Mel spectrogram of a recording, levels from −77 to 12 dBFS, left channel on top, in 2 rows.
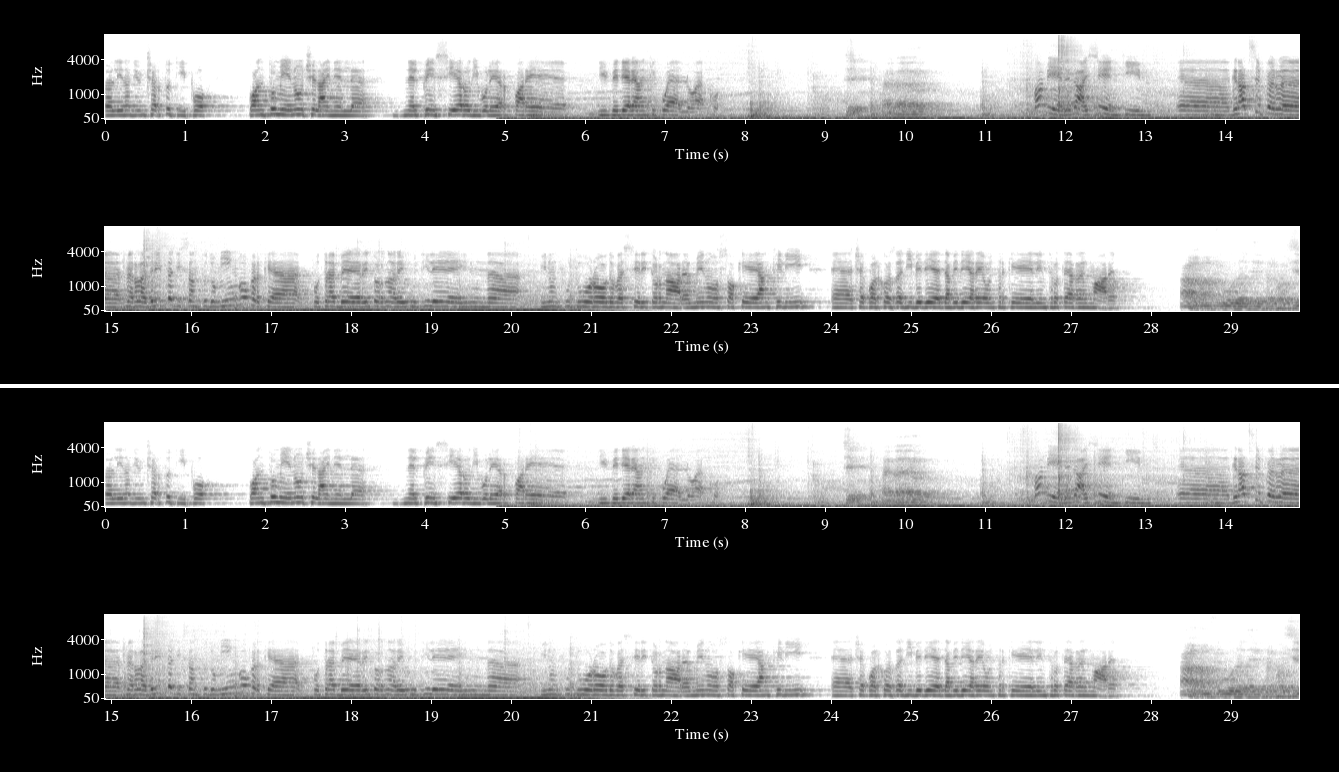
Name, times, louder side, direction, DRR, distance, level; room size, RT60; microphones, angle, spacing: voice 1, 0.0-1.4 1.8-5.8 6.2-7.7 11.6-27.6, left 2 dB, 25° left, 0.7 m, -28 dB
sound 1, 4.9-20.9, equal, 15° right, 3.2 m, -24 dB
voice 2, 9.7-10.2 28.4-29.8, equal, 45° right, 7.3 m, -31 dB
20.0 x 17.0 x 7.9 m
head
